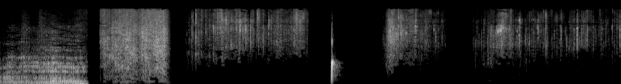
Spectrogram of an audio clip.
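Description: Close-miked ASMR handling noises: a string of short crinkling, scraping bursts with brief gaps between them, and one sharp pop about three seconds in.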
